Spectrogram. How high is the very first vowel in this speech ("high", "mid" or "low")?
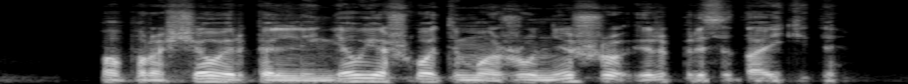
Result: low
